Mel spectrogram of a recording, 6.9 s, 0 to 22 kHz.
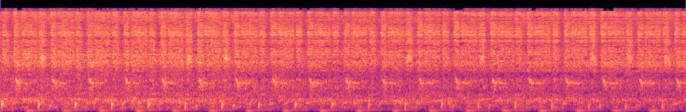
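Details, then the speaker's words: Mid-1980s Yamaha YFM200 Moto 4 with a new carburetor and plug: the starter churns about three beats a second with no firing. There is good spark and it is soaking wet with fuel, the mixture is badly off, and a wrong jet is suspected. "I'm amazed we're not getting a pop here. We got good spark. We got soaking wet shit right here."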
